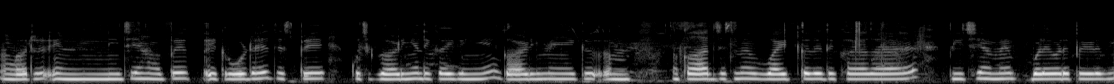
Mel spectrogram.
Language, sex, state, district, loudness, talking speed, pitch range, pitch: Hindi, female, Bihar, Jahanabad, -16 LUFS, 160 wpm, 245-255 Hz, 250 Hz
